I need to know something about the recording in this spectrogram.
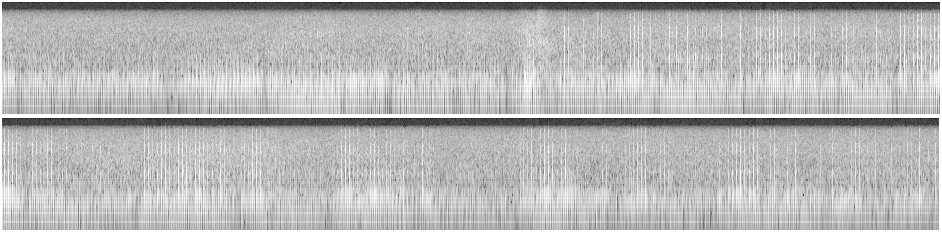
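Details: A blue British Shorthair cat, a female, purrs steadily, a low rumbling drone that pulses with each breath.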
